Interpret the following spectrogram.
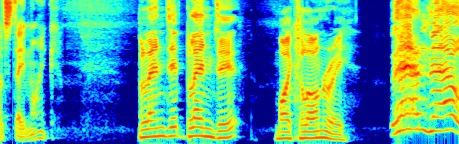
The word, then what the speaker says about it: Henry: got a special guest, Michael Omri, or Michael Henry. Yes, depending on how you say it. Yeah, depending on whether you're French.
